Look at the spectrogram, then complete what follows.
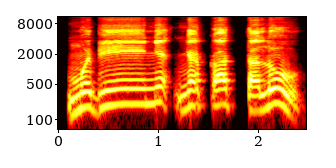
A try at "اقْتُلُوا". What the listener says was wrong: تلو نہیں، پیش ہے طلوع گول ہوٹوں سے. اقتلو پیش لگا نا. طلوع گول ہوٹوں سے.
